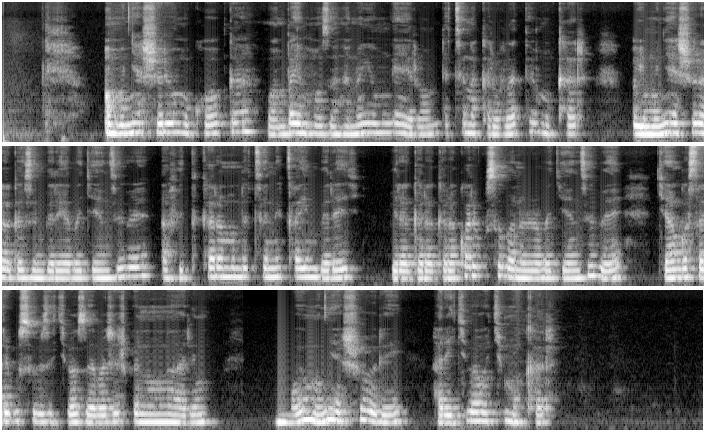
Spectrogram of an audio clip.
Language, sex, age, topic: Kinyarwanda, female, 36-49, education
